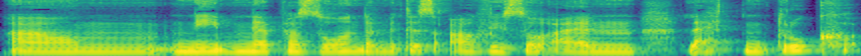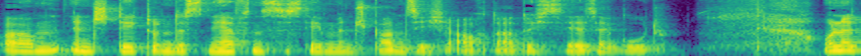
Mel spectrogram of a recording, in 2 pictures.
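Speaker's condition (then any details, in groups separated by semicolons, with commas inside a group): No condition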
